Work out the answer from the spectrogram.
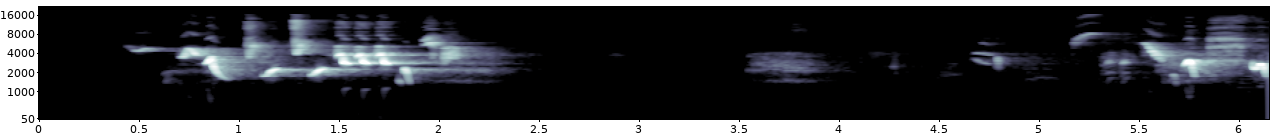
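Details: Blue-cheeked bee-eater in Kanhatti Garden at Soan Sakesar Wadi giving a burst of bright, rolling chirps for about two seconds, then faint scattered notes and another lively burst near the end; no other clear sounds.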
